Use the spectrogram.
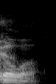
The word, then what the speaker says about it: Goa: I had it as Goa, the Turtle Conservation in Yeah, Goa. yeah, Okay, that is the name of the country, Goa.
